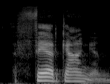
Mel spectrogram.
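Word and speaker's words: vergangen: german spelling is that a v is pronounced as an f so it's a fair game it's unvoiced fairgen vas fergangen same thing alfreshdean we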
